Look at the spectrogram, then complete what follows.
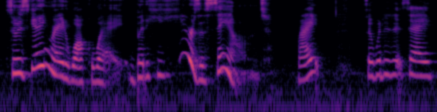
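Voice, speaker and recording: A woman reads a children's story aloud as a teacher would, explaining and putting questions to her listeners. Her voice sits a little high and moves with very animated, expressive intonation. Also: normal speed, slight background noise.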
